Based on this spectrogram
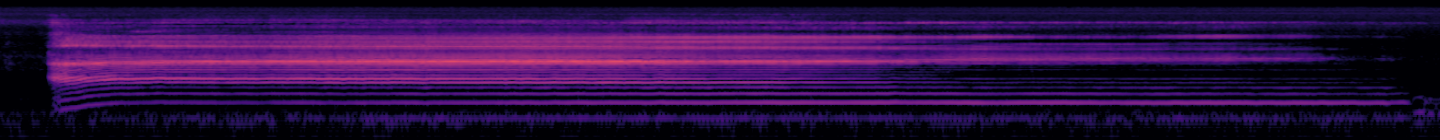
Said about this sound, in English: The first sound is ah, as in odd. The second sound is o, as in o. And the third sound is mm. And there is actually a fourth sound, which is silence. Listen for a moment to a Tibetan monk recite Om.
